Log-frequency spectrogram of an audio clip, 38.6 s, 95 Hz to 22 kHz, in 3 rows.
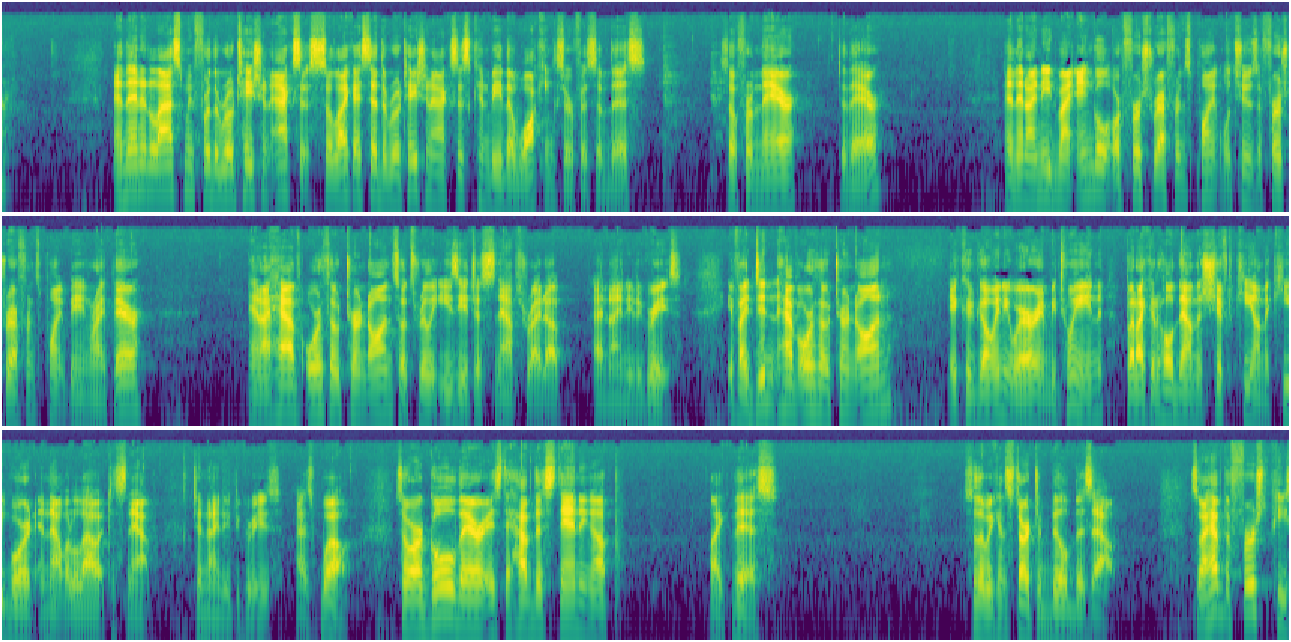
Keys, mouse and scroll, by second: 7.1 click, 8.3 click, 11.8 right click, 14.2 click, 16.6 right click, 21.5 click, 27.3 shift+click, 35.5-38.6 right drag.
